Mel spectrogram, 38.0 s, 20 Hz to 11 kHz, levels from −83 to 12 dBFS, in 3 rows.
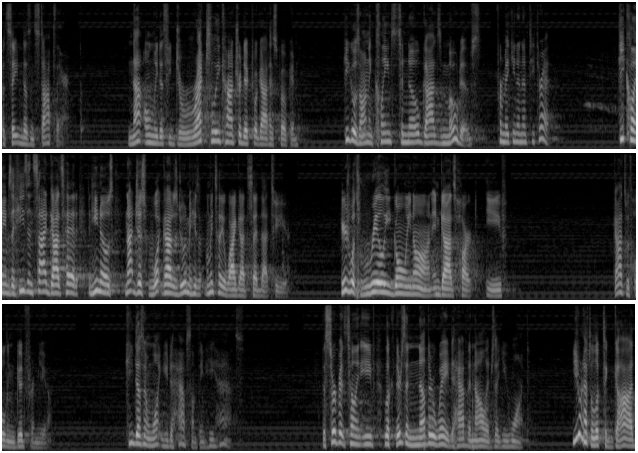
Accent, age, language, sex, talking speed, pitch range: American, 30-49, English, male, 160 wpm, 120-195 Hz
